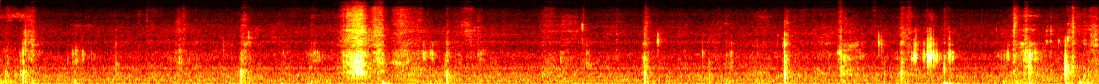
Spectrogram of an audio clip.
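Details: Indoors, a Staffordshire Bull Terrier bites and chews, giving sharp crunchy clicks spaced irregularly, with a louder crackling bite near the start and quick clustered crunches toward the end.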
